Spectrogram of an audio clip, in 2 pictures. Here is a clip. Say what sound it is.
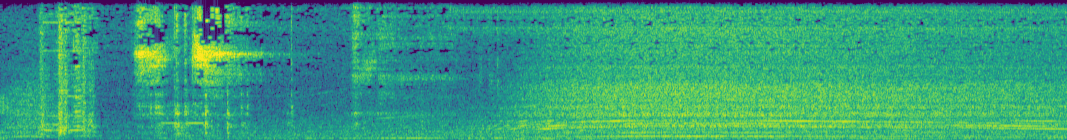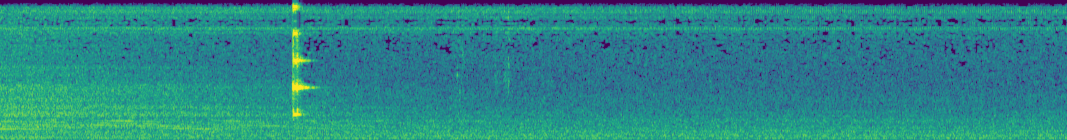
Computer Start Up
Starting up of a desktop computer
Fan, Gadget, CPU, power-on, Computer, Technic, Peep, power, startup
